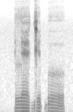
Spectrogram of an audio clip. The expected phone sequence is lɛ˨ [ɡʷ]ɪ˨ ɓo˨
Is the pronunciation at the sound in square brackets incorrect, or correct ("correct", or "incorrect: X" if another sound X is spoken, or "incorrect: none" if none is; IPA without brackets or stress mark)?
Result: incorrect: ɡ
